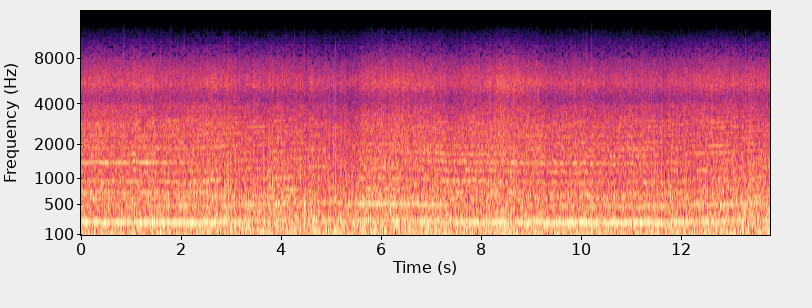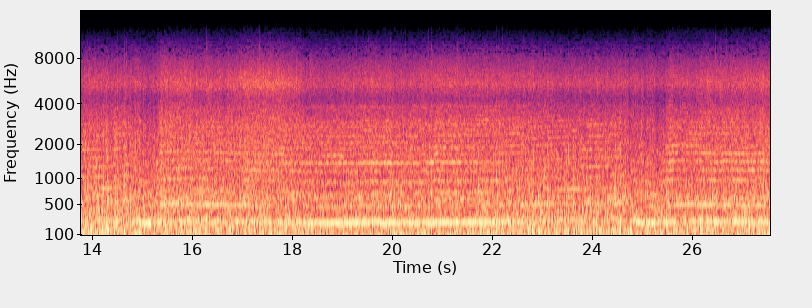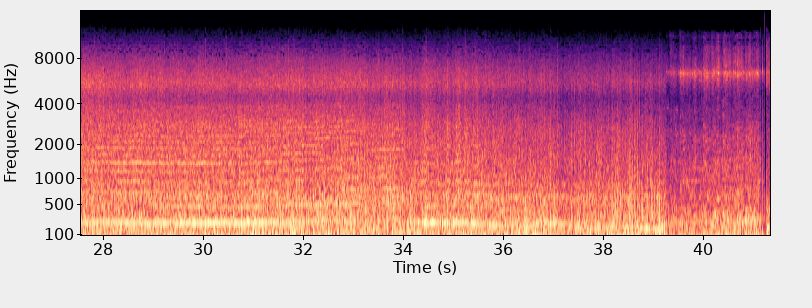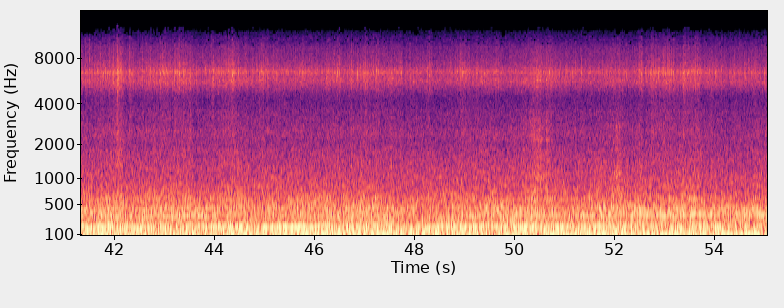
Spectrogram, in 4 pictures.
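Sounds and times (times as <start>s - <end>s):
race car engine running hard: 0.0s - 55.0s
wind and road noise: 0.0s - 55.0s.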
